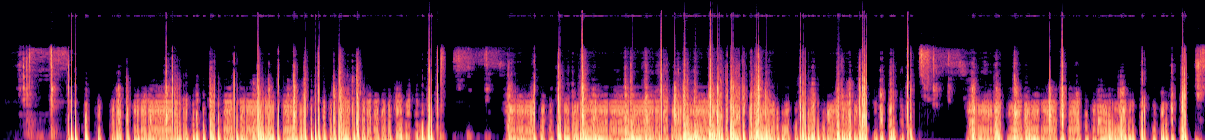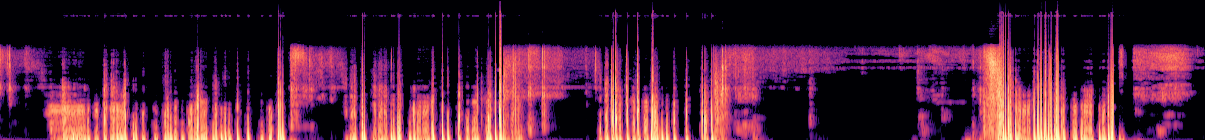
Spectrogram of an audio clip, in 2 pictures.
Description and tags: Here are a few more sounds created while I block my mic while I record during another day at school. I create these sounds by having my hand partly over the mic while I record. This one I recorded and for some weird reason it was a lot longer than usual, but I hope you enjoy it anyways. Here is a link to a little bit short one(I guess it is medium length):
